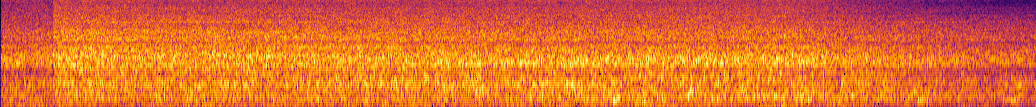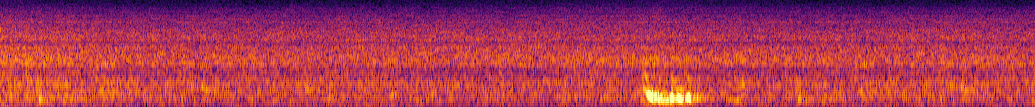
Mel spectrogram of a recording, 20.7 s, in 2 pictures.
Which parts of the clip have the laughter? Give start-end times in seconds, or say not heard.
16.8-17.4.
